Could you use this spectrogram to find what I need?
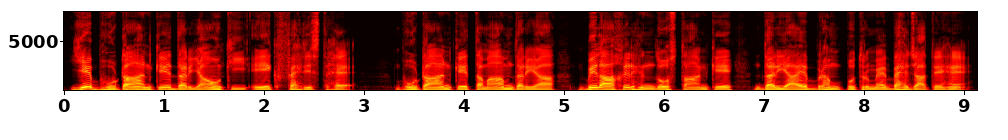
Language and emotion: Urdu, neutral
